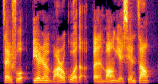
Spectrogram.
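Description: A man's voice: fairly high pitch, lively intonation, moderate pace, voice pushed down, lightly acted. A woman doing a cold, scornful young prince. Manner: cold, clipped, contemptuous.

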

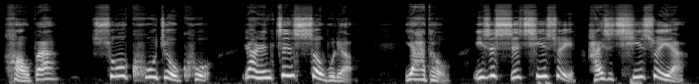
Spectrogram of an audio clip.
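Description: A woman's voice: on the high side, sing-song, moderate pace, no echo, studio quality. A woman voicing a weary, wry young man humoring a spoiled girl in an audiobook. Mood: exasperated.

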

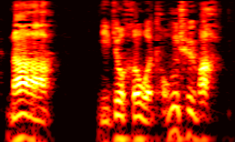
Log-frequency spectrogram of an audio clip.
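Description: A man's voice: mid-range voice, measured pace, slightly rough. A man voicing a middle-aged villainous rich man speaking firmly to his son. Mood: indulgent.

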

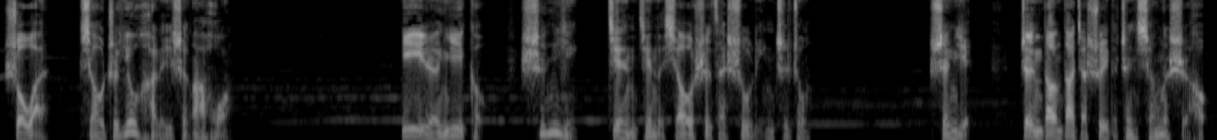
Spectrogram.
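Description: A man narrating a folk ghost story in a dramatic, measured way. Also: deep voice, big pitch swings, slightly rough, no echo, soft background music.

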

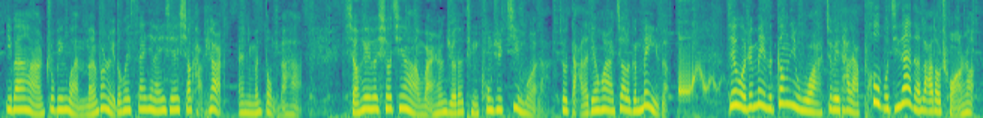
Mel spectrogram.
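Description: A woman hosting a comic storytelling podcast, chatty and lively, stretching out her sentence endings. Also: fairly high pitch, fast, soft background music. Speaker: host.

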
